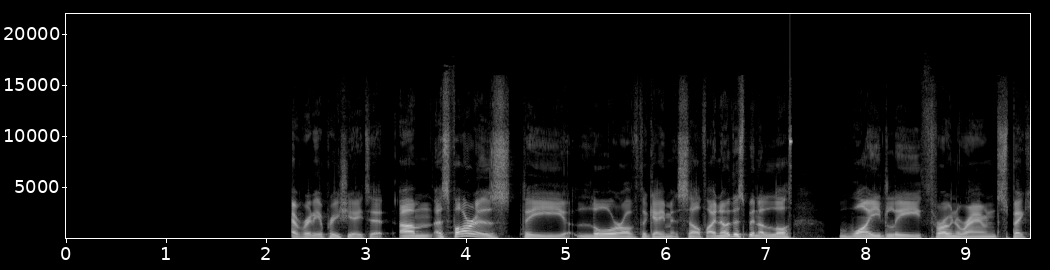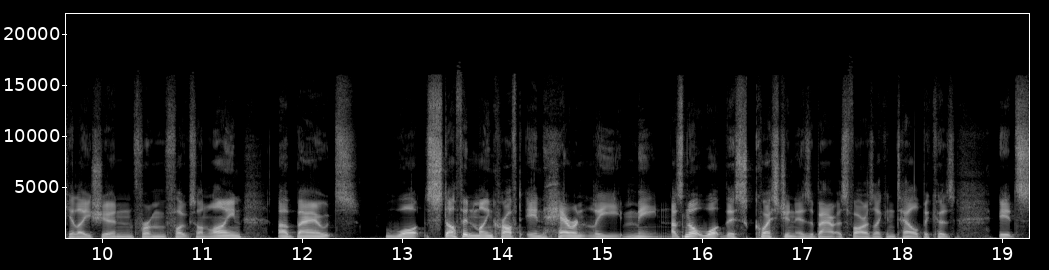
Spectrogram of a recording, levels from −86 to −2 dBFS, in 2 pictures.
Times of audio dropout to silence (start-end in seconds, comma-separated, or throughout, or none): 0.00-2.27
